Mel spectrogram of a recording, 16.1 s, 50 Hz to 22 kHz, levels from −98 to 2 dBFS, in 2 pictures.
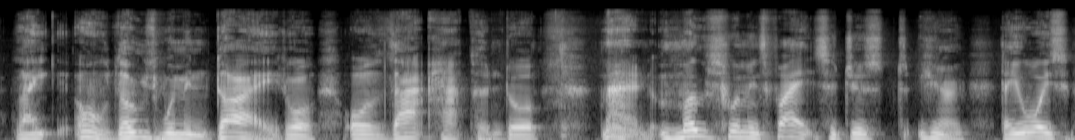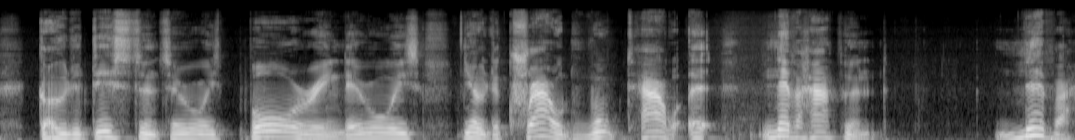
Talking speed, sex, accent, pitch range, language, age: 140 wpm, male, British, 120-150 Hz, English, 50-69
